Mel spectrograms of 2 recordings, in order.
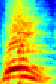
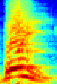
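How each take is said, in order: The two takes are said the same way.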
